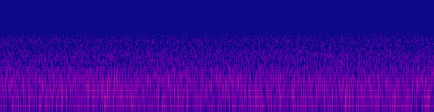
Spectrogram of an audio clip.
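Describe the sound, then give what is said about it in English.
A Skype call drops out, leaving a steady, even wash of static-like hiss with no voice at all, holding at one level for the full few seconds. “Yeah, you're you're cutting in and out me.”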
